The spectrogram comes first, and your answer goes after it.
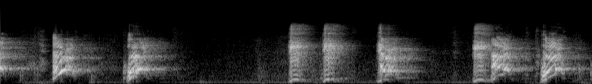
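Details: A playful 10-week-old Rhodesian Ridgeback puppy named Hubby tussles with his new rubber pig and lets out seven bright, yappy barks, some single and some in quick pairs, separated by short quiet gaps.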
